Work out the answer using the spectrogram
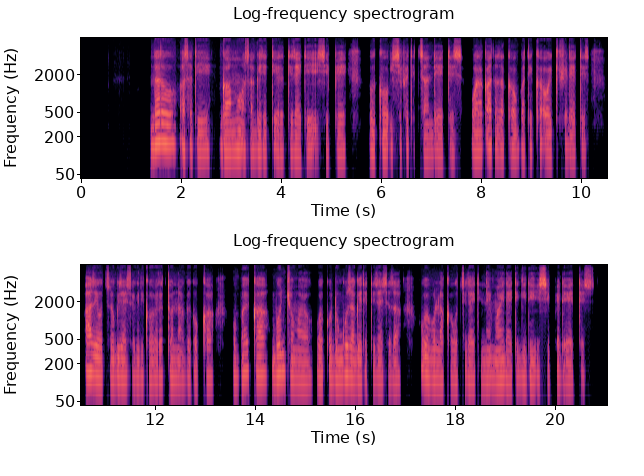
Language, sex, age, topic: Gamo, male, 18-24, government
